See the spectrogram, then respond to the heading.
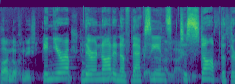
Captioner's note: speaking Foreign Language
